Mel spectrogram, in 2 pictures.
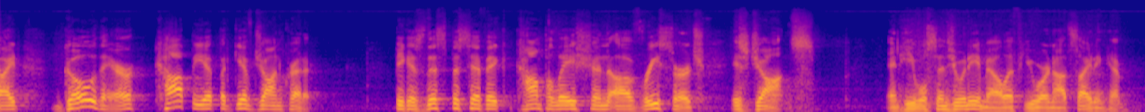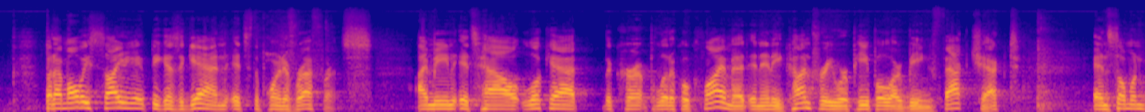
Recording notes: A live recording from a training seminar where I helped other hypnosis practitioners.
